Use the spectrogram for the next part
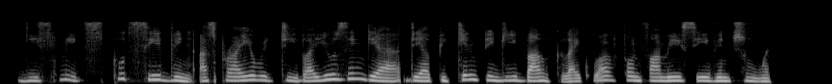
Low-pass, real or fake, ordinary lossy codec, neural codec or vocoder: none; fake; none; codec, 16 kHz, 1.1 kbps, Voila-Tokenizer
